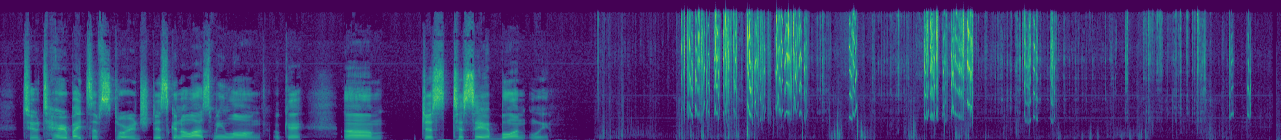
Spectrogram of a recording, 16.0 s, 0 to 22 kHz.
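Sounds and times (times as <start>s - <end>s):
computer parts crinkling and clicking: 7.5s - 15.7s.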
